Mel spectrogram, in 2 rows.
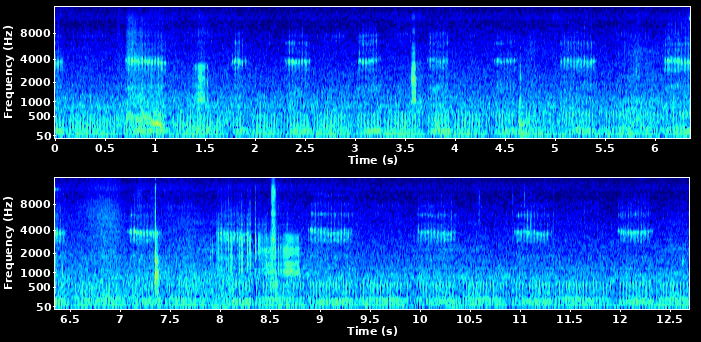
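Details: Nikita, a red/cream colourpoint Ragdoll tomcat kitten aged 10 days, one of Zaphirra's three sons, frolicking on his back. A softer, steady low purr carries faint, repeated high squeaks and some rustling.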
